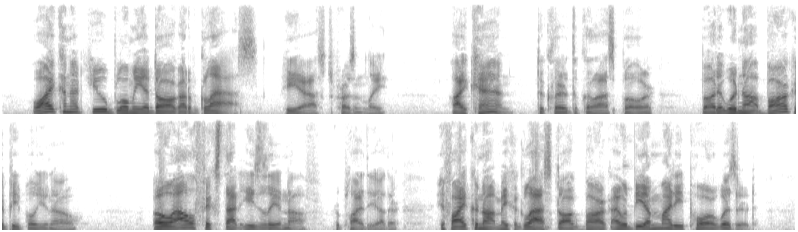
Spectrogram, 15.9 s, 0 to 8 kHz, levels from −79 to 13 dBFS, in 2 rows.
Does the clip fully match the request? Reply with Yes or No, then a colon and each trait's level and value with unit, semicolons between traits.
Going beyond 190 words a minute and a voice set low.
Yes: average, 200 wpm; low, 115 Hz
